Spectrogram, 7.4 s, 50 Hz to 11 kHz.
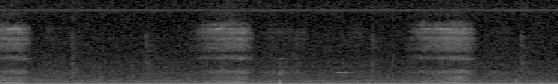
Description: Hahaha! 1yr old pa lang lakas ng humilik..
